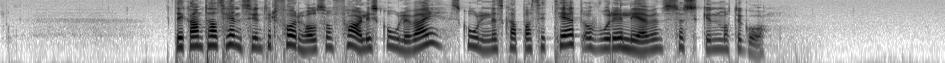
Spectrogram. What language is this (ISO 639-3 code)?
nor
